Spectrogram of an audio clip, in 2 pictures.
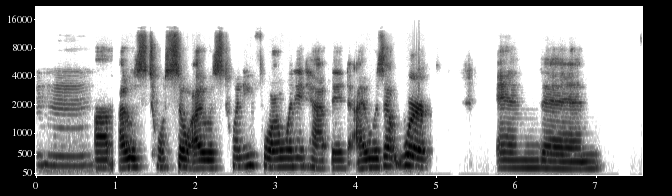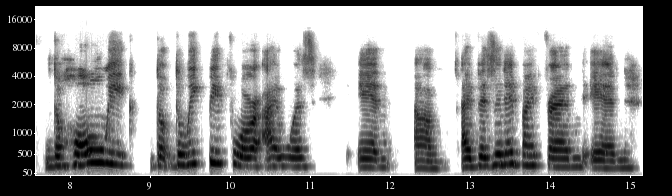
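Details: Aphasia in a woman after a stroke at age 24, about 10 years earlier, with reported auditory processing difficulty, trouble finding and saying words, and reading difficulty.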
